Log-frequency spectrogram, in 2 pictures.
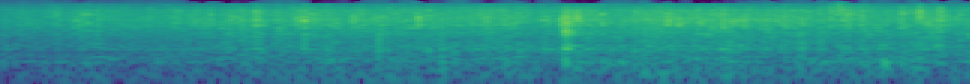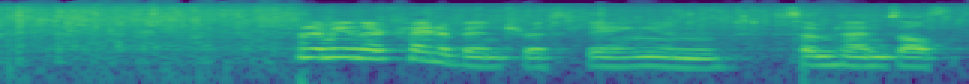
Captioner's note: skittering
